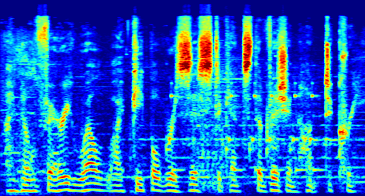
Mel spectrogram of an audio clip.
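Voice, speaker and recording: A resolute young male wanderer speaks in solemn, deliberate lines, acted by a man for a video game. His voice sits at a medium pitch. Music plays clearly behind him. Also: little pitch movement, natural voice. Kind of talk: scripted game dialogue.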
